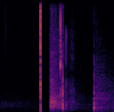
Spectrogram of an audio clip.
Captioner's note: bang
